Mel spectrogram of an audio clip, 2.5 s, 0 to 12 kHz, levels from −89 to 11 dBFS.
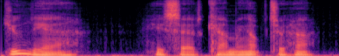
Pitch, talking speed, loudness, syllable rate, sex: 100 Hz, 165 wpm, -16 LUFS, 4.6 syllables/s, male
